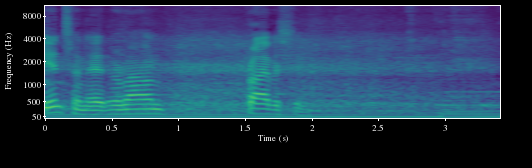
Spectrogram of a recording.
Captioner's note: audience laughs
